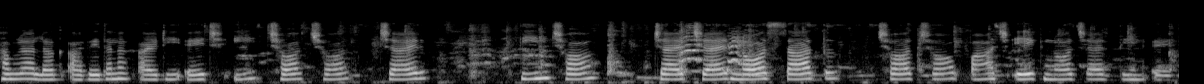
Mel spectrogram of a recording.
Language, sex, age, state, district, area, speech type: Maithili, female, 30-45, Bihar, Madhubani, rural, read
